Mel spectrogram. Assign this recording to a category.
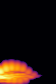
Instrument samples > Synths / Electronic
